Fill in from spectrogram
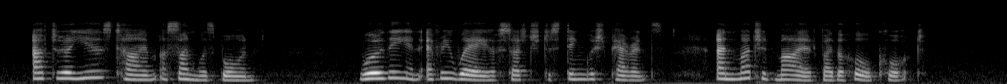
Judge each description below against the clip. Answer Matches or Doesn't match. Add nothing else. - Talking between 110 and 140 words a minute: Matches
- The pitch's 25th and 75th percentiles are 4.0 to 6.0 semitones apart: Matches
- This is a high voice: Matches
